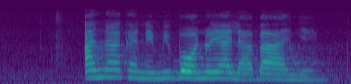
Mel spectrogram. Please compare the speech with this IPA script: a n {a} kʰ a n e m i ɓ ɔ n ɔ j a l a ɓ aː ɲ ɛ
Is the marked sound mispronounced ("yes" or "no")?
no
